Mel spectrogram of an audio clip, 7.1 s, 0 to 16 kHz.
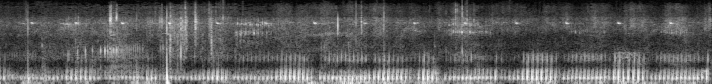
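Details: Loud, contented purring from a black stray cat being stroked, GoPro HERO8 recording; deep vibrating rumble rising and falling with each breath roughly every half second, plus soft clicks and a faint high tone in the background.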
